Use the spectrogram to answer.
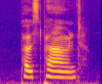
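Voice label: "postponed", US English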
